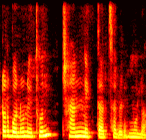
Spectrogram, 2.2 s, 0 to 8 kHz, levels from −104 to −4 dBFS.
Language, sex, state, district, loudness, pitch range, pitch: Marathi, female, Maharashtra, Nagpur, -22 LUFS, 205-255 Hz, 235 Hz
